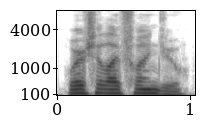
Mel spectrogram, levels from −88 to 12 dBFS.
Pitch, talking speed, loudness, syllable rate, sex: 120 Hz, 290 wpm, -13 LUFS, 6.9 syllables/s, male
